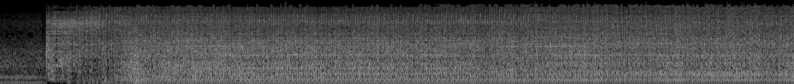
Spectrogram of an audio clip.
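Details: Old Simplicity tractor engine after repair, restarted after tightening a leaky fitting where Teflon tape was suspected to have gotten in: catches within a second and settles into a steady even idle with no stumbles or hunting; runs normally.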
